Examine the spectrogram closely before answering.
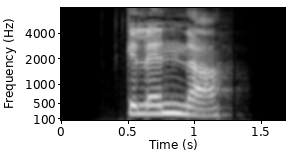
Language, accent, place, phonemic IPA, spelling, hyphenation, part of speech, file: German, Germany, Berlin, /ɡəˈlɛndɐ/, Geländer, Ge‧län‧der, noun, De-Geländer.ogg
- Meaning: any long construction for people to hold on to or prevent them from falling down: railing, guardrail, handrail, banister, balustrade, parapet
